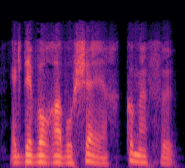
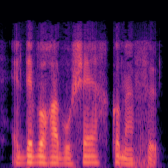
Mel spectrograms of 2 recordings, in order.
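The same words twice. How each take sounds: No difference in how they are said.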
